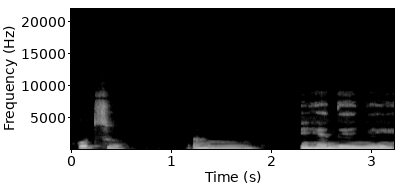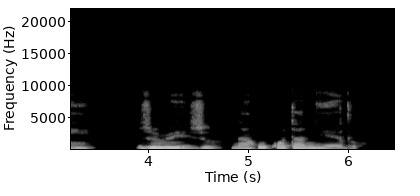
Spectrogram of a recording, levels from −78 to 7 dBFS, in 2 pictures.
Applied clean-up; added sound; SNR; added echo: neural mask model Resemble Enhance denoiser.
